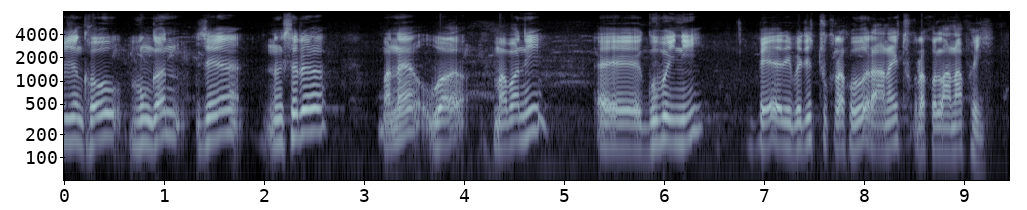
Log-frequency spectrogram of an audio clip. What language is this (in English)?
Bodo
